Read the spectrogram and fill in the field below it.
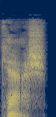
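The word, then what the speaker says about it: CSH: One soldier informs me, "Ma'am, we are in the process of setting up a cash combat support hospital, pronounced cash, a modern military field hospital, because of the numerous casualties."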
